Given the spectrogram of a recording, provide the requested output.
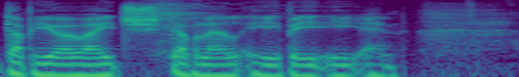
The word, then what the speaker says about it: Wohlleben: I suppose you pronounce it Wohlleben, Wohlleben.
